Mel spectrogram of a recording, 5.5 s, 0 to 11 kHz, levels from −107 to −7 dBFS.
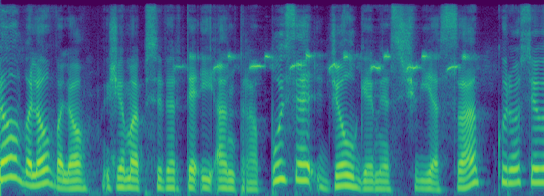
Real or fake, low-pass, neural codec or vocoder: fake; 9.9 kHz; autoencoder, 48 kHz, 128 numbers a frame, DAC-VAE, trained on Japanese speech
